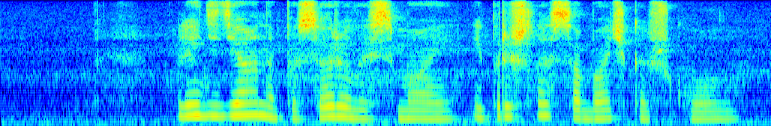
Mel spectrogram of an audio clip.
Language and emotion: Russian, sad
